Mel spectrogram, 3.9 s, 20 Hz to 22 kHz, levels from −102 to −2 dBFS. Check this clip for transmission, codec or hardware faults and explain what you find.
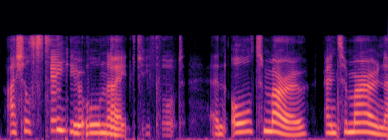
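One transmission fault is present: repeated packet loss (robotic sound) in the speech from 0.34 to 1.76 s. Over that stretch there are 29 short gaps, the longest 43 ms, each filled by extending the last received audio before the next loss hits. Roughly 45% of the span is concealment, so the speech comes out choppy, with fragments missing. The call path itself, with nothing above 8 kHz, is consistent with G.722 at 64 kbps.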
